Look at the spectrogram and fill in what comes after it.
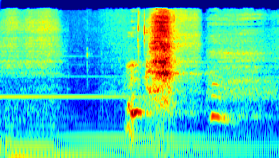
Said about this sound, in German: Ich weiß nicht, die Frau atmet. Sie schläft.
